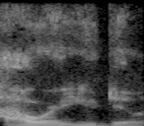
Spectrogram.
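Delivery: sincere, grave, serious and earnest. Showing how to sit eye to eye and check on someone, serious tone. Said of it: "ask in a serious tone".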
